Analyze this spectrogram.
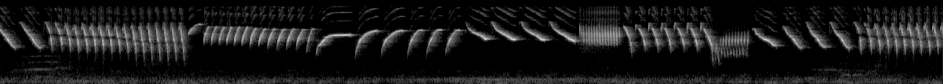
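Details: Model song of a canary, long and fast with closely set notes, meant to teach young canaries: quick high trills trade with upswept whistles, broken once by a harsh noisy burst, then trilling resumes.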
